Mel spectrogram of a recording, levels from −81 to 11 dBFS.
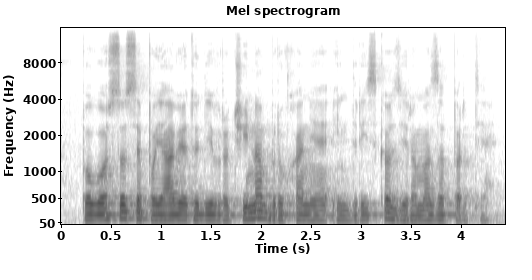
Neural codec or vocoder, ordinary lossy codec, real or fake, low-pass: none; none; real; 14.4 kHz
